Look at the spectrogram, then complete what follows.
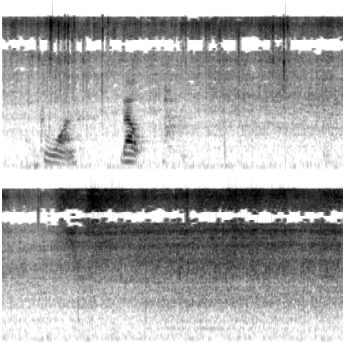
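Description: Ribeye steaks sizzling in avocado oil on a flat top griddle at high searing heat. The sizzle gets louder about four seconds in, as a steak is flipped with tongs onto the hot steel.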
